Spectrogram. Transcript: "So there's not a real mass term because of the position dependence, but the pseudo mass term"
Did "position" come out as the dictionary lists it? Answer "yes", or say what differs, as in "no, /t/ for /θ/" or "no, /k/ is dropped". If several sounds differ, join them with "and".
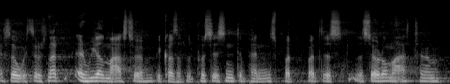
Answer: no, /s/ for /z/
